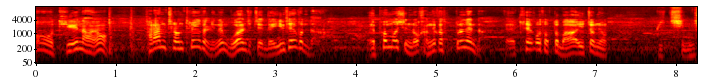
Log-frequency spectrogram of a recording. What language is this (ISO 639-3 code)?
kor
